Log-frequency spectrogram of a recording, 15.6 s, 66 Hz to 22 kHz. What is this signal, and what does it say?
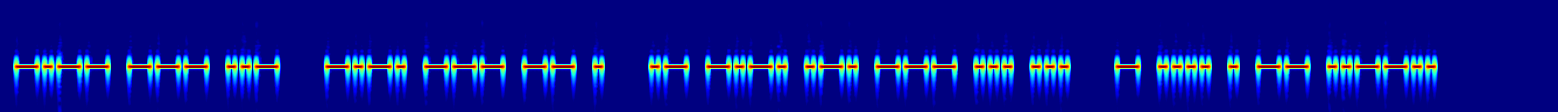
Morse code, heard as a keyed tone, about 17 wpm, 700 Hz. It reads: YOU COME ACROSS THEM?
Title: Sentences from Top 1000 Words - Review Part 5 - 17wpm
